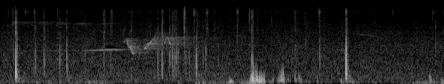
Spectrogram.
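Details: A Japanese bush warbler about 15 m away begins singing: a short steady whistle followed by a quick rising-and-falling flourish, partly masked by footsteps and rustling nearby.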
